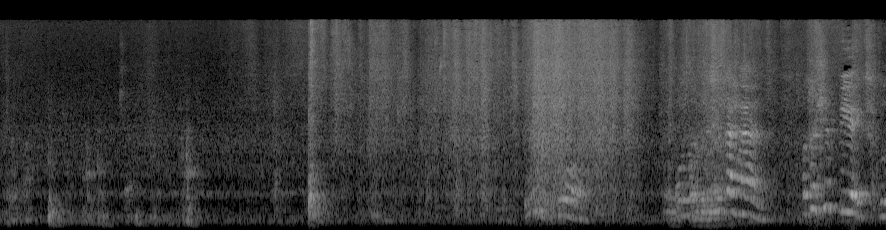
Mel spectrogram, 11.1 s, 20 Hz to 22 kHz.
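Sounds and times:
plastic wrap rustling and crinkling: 3.9 - 10.4.

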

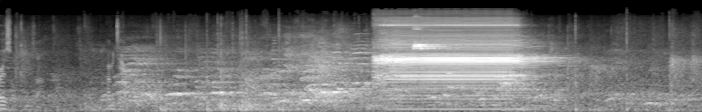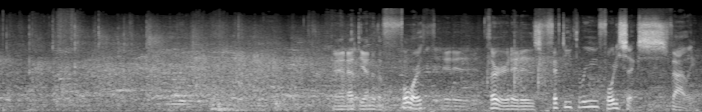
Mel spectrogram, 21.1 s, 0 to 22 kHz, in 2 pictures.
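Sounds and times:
court noise: 0.0 - 21.0
crowd voices: 0.8 - 18.6
scoreboard buzzer: 5.6 - 8.8.

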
